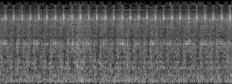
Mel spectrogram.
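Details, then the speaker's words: 1988 BMW 528e at idle with three cylinders misfiring, since pulling plug wires changes nothing; fast, uneven stumbling tick over a thin idle. Owner is almost certain the crank sensor is the cause, not yet confirmed. "so we got a misfire on three cylinders and i'm almost certain that the culprit is this crank sensor"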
